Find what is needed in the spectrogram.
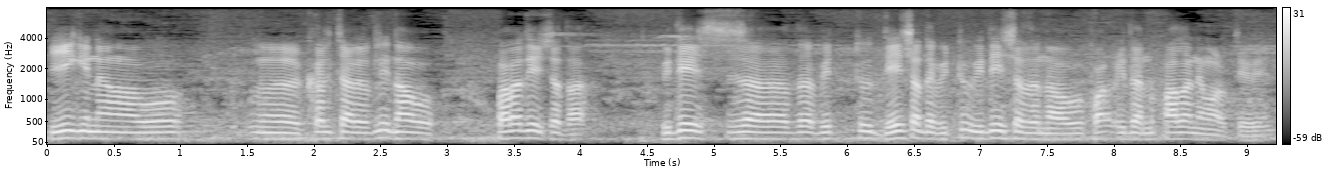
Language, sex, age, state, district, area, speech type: Kannada, male, 60+, Karnataka, Dakshina Kannada, rural, spontaneous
